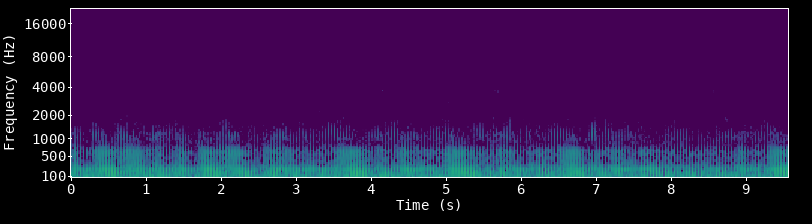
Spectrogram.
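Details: Kneading pet cat purring as it prepares for its morning nap; a deep, soothing rumble pulsing in regular inhale-exhale cycles roughly every second, otherwise quiet.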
